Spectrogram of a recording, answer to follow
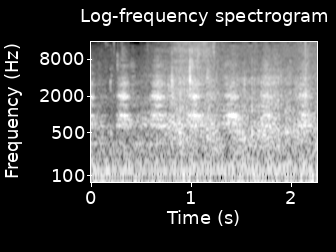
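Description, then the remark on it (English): Quick, rhythmic panting breaths in a steady series of short huffs, a person with tongue out imitating a dog's pant in a fast breathing exercise, with a low background hum and no talking. “So what we're going to try to do is we're going to breathe fast, but stick your tongue out and pant like a dog.”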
